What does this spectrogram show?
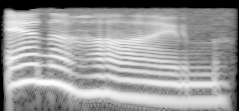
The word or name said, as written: Anaheim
